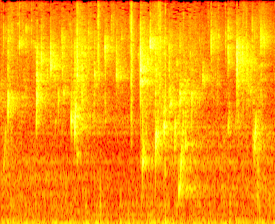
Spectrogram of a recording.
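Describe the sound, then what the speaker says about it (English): Water drips and trickles inside a cave in The Solus Project, a steady wet patter of irregular droplets over low ambient rumble, fairly close and moderately loud with no voices. "Water dripping somewhere."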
